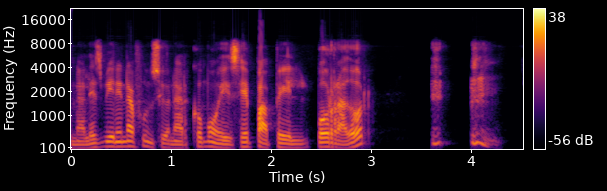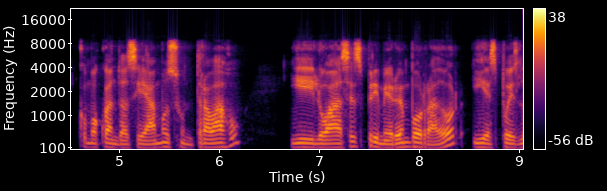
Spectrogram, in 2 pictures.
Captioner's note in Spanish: carraspeo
